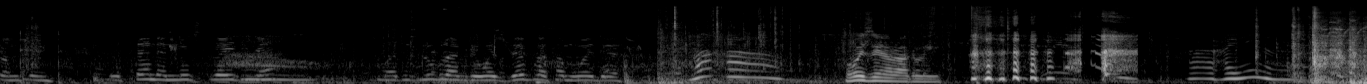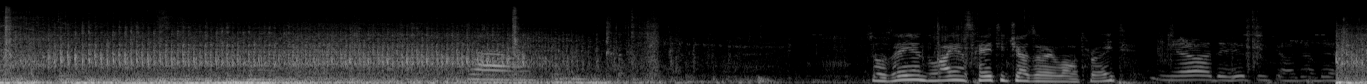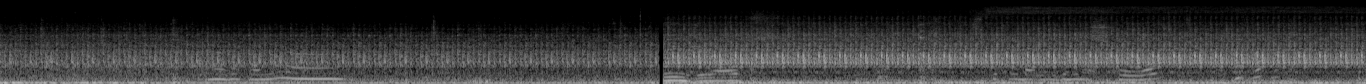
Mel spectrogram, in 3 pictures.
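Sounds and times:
vehicle engine rumbling: 0.0s - 22.9s, 24.9s - 41.0s.

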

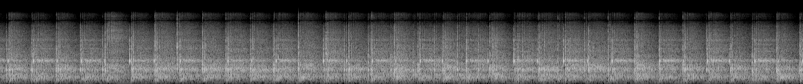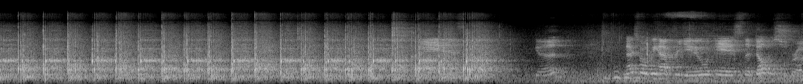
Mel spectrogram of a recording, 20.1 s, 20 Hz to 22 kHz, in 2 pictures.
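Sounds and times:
drumsticks striking practice pads: 0.0s - 16.5s.

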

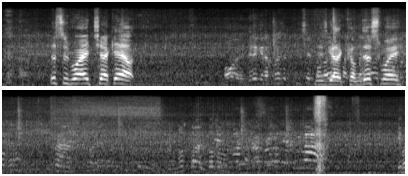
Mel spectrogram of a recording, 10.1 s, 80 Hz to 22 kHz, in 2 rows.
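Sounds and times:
machine engine running: 0.2s - 10.0s
faint calls of workers: 2.5s - 10.0s.

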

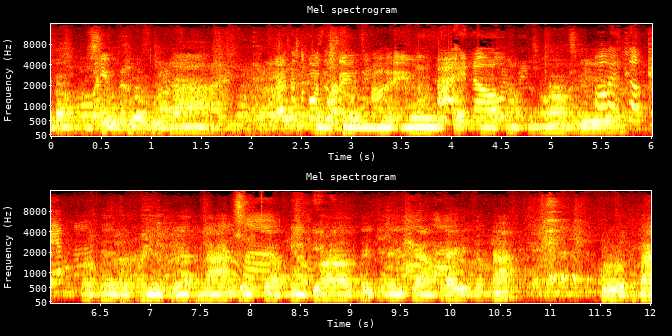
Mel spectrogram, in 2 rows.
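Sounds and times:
children talking: 0.0s - 12.0s.

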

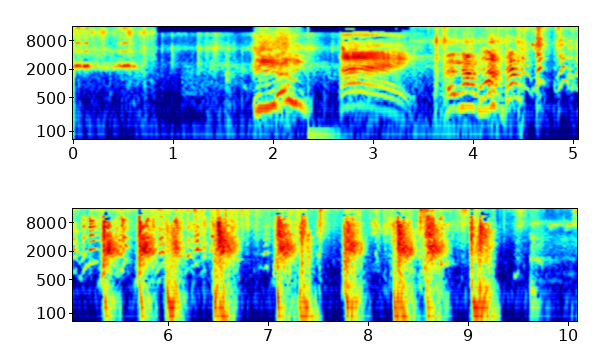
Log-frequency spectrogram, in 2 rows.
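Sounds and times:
heavy thumps and whacks: 5.3s - 9.4s.

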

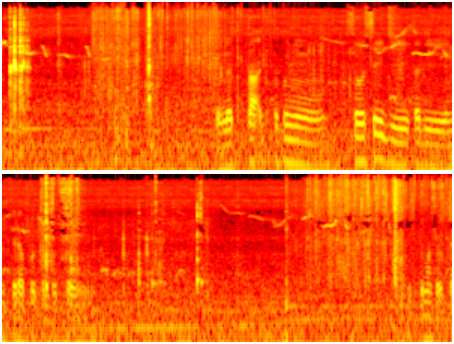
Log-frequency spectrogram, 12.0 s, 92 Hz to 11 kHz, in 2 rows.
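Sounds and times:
metal lid clinking: 0.0s - 0.4s
faint bird chirps: 3.7s - 11.2s.

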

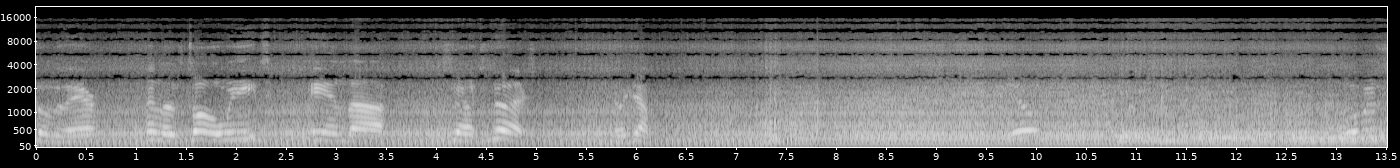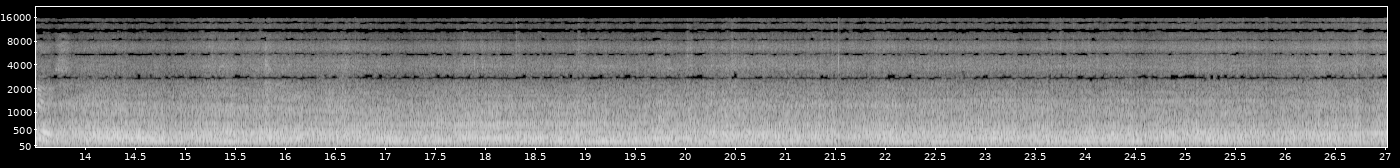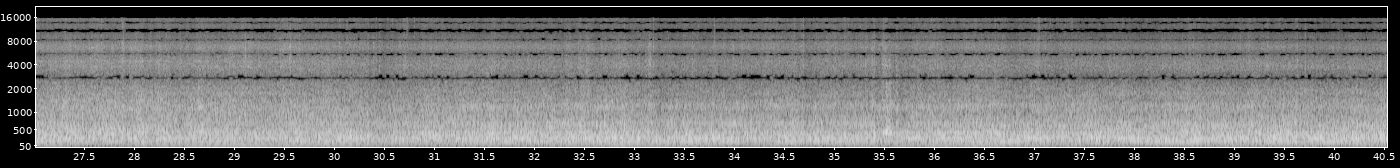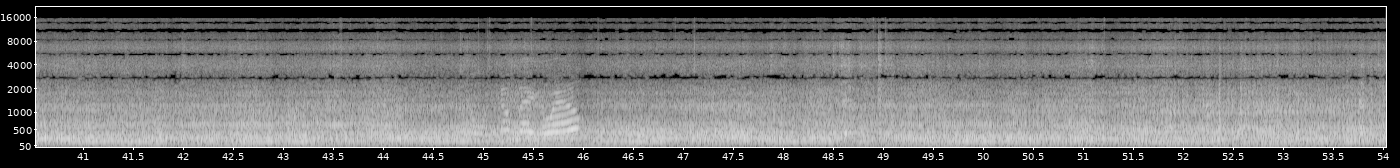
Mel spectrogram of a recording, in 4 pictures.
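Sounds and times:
mower blades cutting grass: 0.0s - 54.0s
riding lawn tractor engine: 0.0s - 54.0s.

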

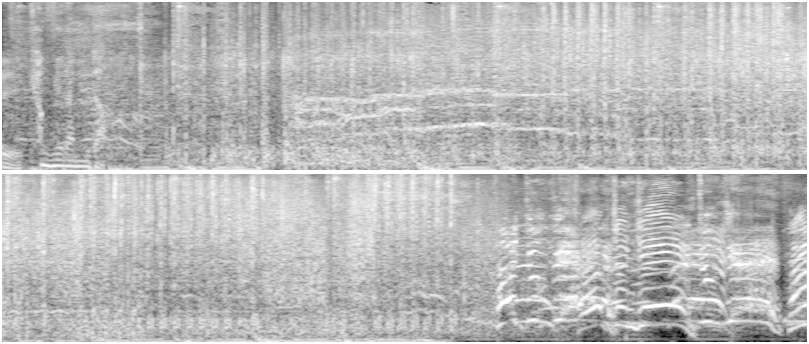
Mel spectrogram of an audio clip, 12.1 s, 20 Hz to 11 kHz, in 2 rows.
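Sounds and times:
rapid overlapping gunshots: 1.4s - 9.8s
machine gun firing: 1.5s - 9.8s.

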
